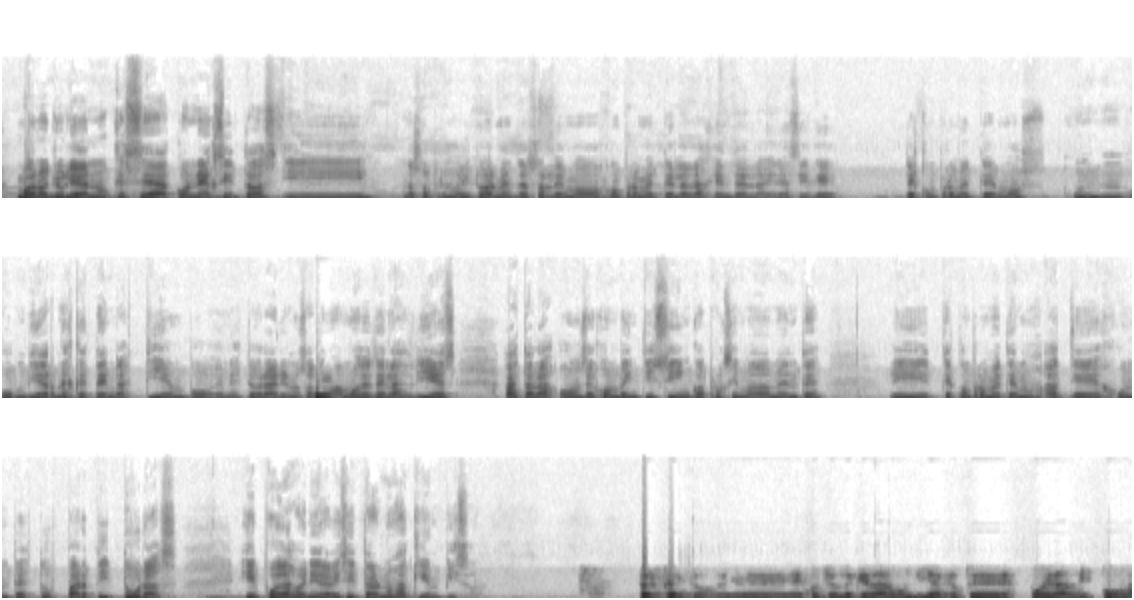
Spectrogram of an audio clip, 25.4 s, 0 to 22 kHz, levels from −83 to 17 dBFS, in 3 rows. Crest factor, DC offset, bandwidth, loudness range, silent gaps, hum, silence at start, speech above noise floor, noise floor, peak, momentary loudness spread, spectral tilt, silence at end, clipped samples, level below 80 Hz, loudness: 18 dB; under 0.1%; 15.5 kHz; 7 LU; none; none; 0 s; 26 dB; -44 dBFS; 0 dBFS; 12 LU; -6.5 dB/octave; 0 s; under 0.1%; -42 dBFS; -18 LUFS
